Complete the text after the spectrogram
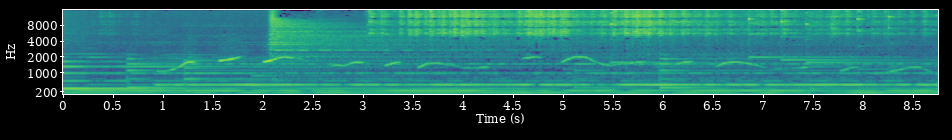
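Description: A man whistles a wandering, lilting tune over a steady low droning tone, while a bright jingling of small bells joins in a couple of seconds later and keeps shimmering throughout.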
